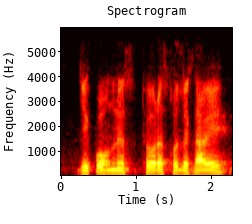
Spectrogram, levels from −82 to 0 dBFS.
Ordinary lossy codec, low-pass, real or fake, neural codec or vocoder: Opus, 32 kbps; 5.4 kHz; fake; codec, 24 kHz, 0.9 kbps, WavTokenizer, medium speech release version 1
